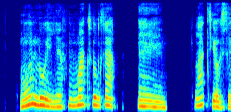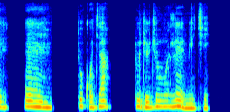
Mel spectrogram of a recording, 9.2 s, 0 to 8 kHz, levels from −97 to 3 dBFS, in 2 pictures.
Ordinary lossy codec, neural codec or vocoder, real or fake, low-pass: none; codec, 16 kHz, 4 kbps, FunCodec, trained on Chinese and English, 50 frames a second; fake; 7.2 kHz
